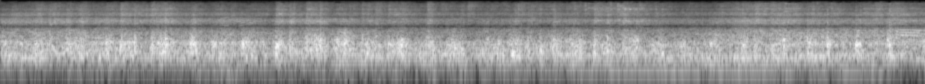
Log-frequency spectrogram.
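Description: Passenger coaches of an express train rolling past at speed: a steady loud rumble of steel wheels on rail, with a rapid clatter as the wheels cross the rail joints.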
